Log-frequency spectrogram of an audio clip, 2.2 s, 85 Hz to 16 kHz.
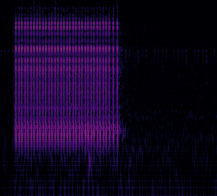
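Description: Homebrew 555-timer audio oscillator buzzing through a small loudspeaker: a short, raspy buzz pulsing about twenty times a second, lasting about a second before cutting off.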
